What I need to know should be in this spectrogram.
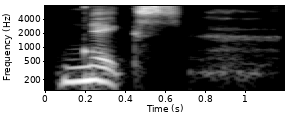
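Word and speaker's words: NAICS: codes all the different nix codes you pronounce uh naic we pronounce n-a-i-c-s as nix okay um so all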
